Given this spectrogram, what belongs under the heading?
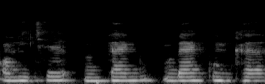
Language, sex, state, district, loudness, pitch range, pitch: Hindi, male, Bihar, Saharsa, -27 LUFS, 170-180 Hz, 175 Hz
